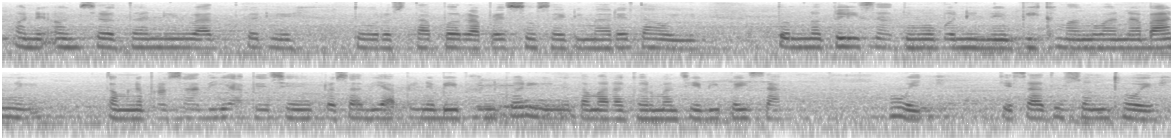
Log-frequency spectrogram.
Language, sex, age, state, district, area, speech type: Gujarati, female, 30-45, Gujarat, Surat, urban, spontaneous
